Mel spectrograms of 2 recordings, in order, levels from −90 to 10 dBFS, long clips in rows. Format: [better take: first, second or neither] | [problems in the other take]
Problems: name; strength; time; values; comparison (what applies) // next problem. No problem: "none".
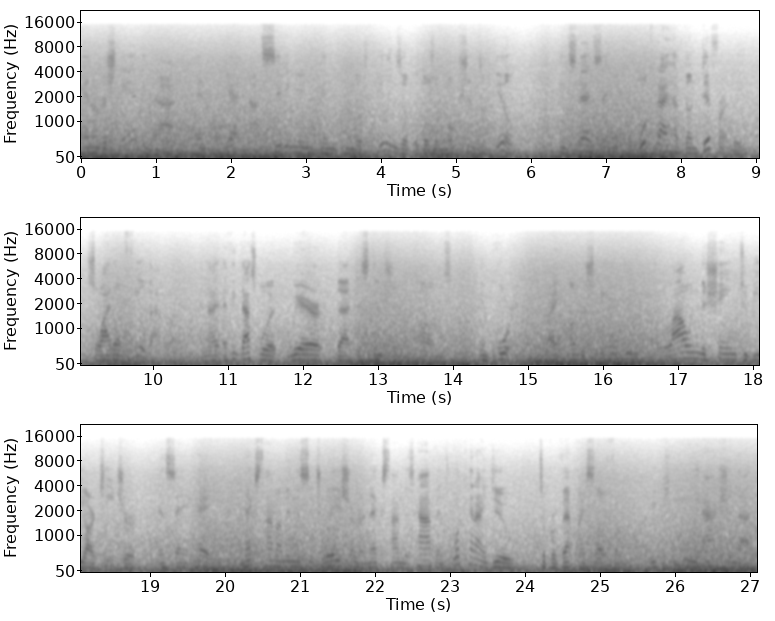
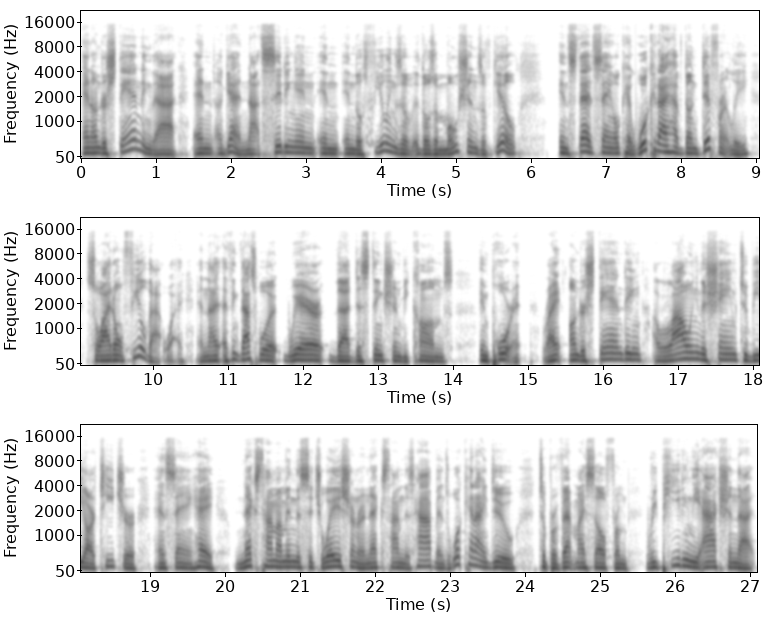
second | wind noise on the microphone; heavy; 1 dB above the speech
